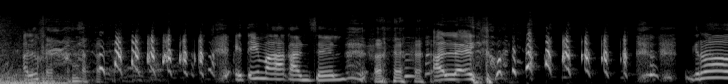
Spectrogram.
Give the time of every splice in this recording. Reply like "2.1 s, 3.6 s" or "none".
none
